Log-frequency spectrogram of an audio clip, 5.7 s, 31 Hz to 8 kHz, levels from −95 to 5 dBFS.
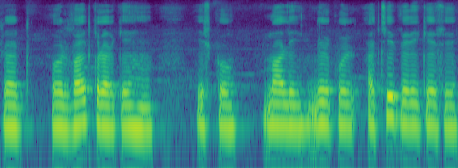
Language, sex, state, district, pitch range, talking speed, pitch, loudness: Hindi, male, Chandigarh, Chandigarh, 125-135 Hz, 125 wpm, 125 Hz, -16 LUFS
